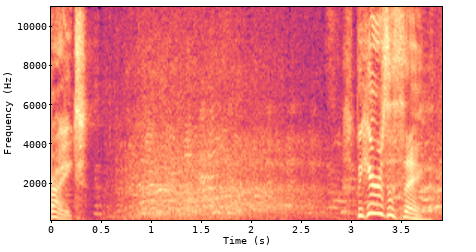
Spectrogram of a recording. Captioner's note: audience laughs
